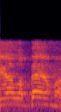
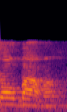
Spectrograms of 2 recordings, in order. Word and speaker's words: Obama: this name barack obama although they'd mispronounce it and they call me alabama or yo mama and i say it's obama and my mother father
